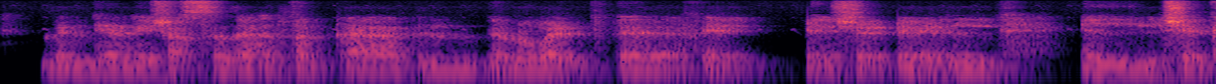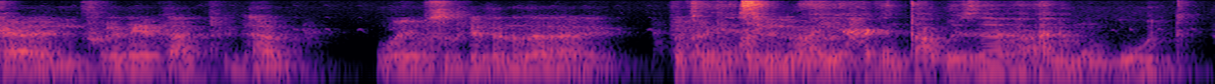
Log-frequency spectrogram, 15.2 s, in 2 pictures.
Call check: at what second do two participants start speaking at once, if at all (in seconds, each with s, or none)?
11.8 s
